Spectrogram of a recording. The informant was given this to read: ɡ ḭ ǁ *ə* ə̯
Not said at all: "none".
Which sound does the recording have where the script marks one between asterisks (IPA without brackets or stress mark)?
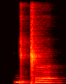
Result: ɵ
